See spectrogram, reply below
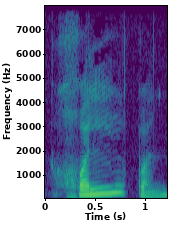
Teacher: لام پر سکون، تو میک شیور کی لام پر جھٹکا نہ آئے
